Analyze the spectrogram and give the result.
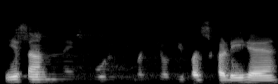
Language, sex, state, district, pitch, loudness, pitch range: Hindi, male, Uttar Pradesh, Jyotiba Phule Nagar, 115 Hz, -18 LUFS, 105-120 Hz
